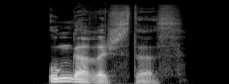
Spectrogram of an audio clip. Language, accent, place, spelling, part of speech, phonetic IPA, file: German, Germany, Berlin, ungarischstes, adjective, [ˈʊŋɡaʁɪʃstəs], De-ungarischstes.ogg
- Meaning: strong/mixed nominative/accusative neuter singular superlative degree of ungarisch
